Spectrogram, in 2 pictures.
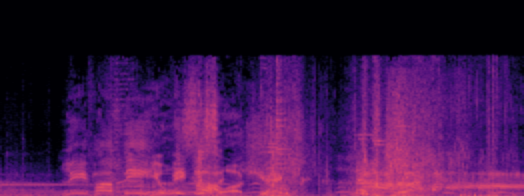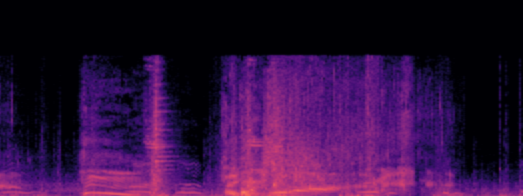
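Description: Men shout and grunt while fighting.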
